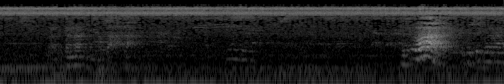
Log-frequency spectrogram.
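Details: Sneeze: one abrupt ordinary sneeze after a few seconds of quiet breathing and faint background noise.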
